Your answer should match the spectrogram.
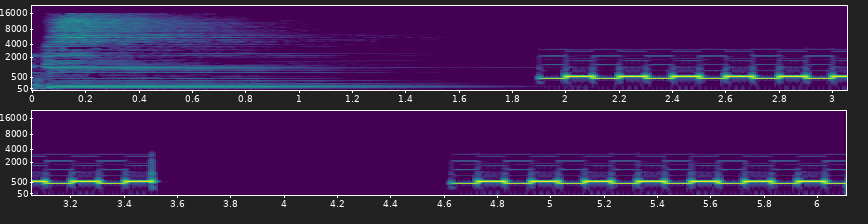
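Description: A telephone rings twice with a warbling electronic trill, each burst lasting over a second with a pause between, following a fading chime at the start. It is a call to a youth hostel in Annecy. No one speaks.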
